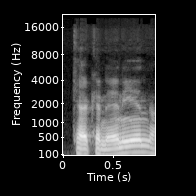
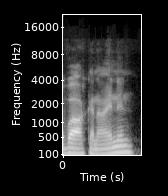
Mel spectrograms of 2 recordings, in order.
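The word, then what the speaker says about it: Vaakanainen: Kakko scoring and Kakanani and Kakananian. How do you say his name? Kakananian. Am I even close with that? Urho Vakanainen.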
